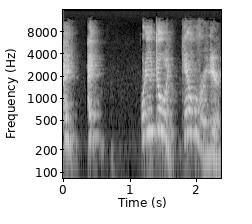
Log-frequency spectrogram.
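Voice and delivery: sharp hushing whisper. Narrator voices someone at a window calling to the group, sharp hushing whisper. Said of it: "barks out to you guys in a very like sharp, hit, like hushing tone".

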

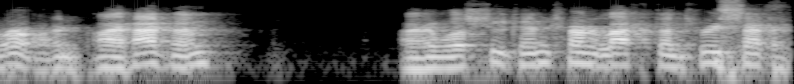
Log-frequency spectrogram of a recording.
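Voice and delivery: muffled voice, as through a mask. Mocking an actor in Dunkirk who sounds different from everyone else, talking like wearing a mask. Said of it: "he clearly is talking like he has a mask on".

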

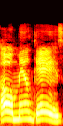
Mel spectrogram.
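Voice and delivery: normal talking voice

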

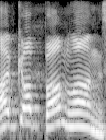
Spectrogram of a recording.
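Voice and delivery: very high, all-out, top-of-lungs screech. Voicing a character after a failed roll: shouting at the top of his voice. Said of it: "says Jonas at the top of his voice".

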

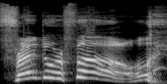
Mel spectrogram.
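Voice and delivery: high, loud shouted call. Calling out in character toward the darkness: yelling out. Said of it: "And just yell out, like".

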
